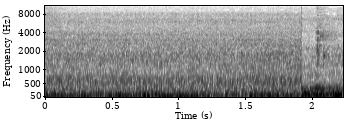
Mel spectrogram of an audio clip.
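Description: Steady low outdoor background rumble with no distinct events.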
